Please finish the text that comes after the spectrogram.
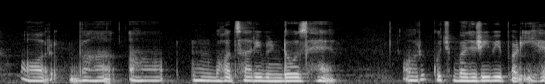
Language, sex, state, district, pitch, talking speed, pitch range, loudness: Hindi, female, Bihar, Saran, 170 Hz, 140 wpm, 165-180 Hz, -16 LUFS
